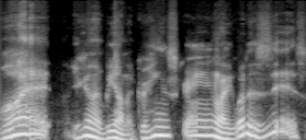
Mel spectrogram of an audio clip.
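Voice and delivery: high-pitched incredulous questions; retold amazement. Coworkers hearing about the green screen video, amazed. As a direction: jump up high in disbelief.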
